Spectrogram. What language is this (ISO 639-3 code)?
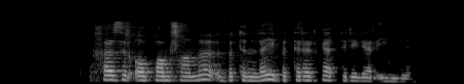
tat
